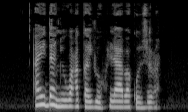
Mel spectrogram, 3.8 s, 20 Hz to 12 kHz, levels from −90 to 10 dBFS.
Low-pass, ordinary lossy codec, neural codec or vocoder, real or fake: 10.8 kHz; AAC, 64 kbps; none; real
